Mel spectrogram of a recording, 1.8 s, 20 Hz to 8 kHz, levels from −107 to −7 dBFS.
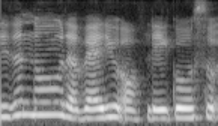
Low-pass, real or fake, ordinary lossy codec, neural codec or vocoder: none; real; none; none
